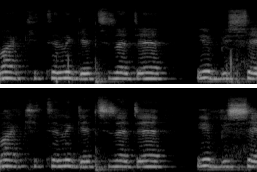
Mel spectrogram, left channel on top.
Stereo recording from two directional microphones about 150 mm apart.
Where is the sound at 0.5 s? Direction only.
15° right (ahead or behind).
